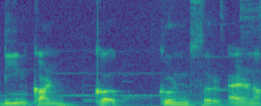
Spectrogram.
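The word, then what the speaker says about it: Koontz: It's by this author called Dean Kuntz, or I don't know how it's spelled, the last name. So that Cunt. yeah, exactly. It's Koonts, but it's pronounced as Kunts.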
